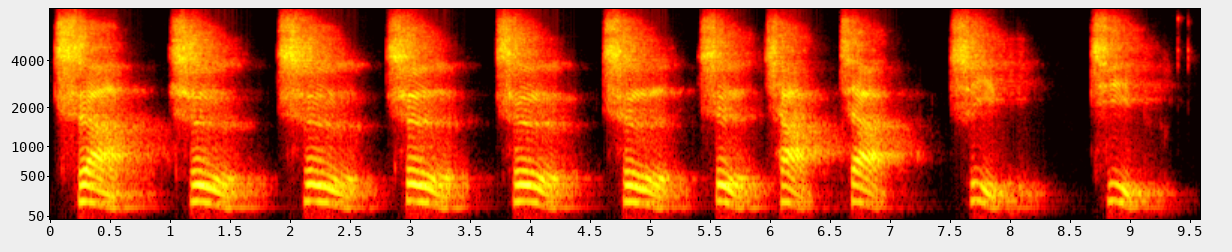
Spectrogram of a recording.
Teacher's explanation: La lengua sube hacia la parte de los postalveolos, ahí es donde se va a producir la oclusión y la fricación. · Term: postalveolar africano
